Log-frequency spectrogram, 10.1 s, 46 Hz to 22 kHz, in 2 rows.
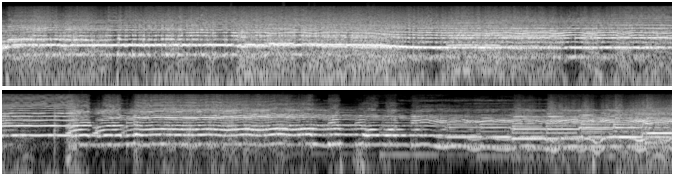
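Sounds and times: man singing a long high note: 0.0 - 10.0.

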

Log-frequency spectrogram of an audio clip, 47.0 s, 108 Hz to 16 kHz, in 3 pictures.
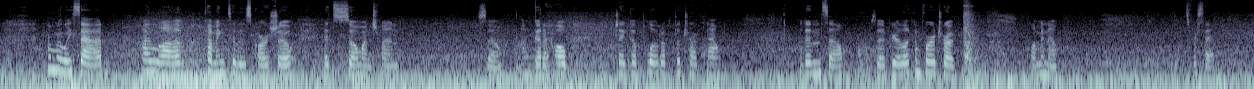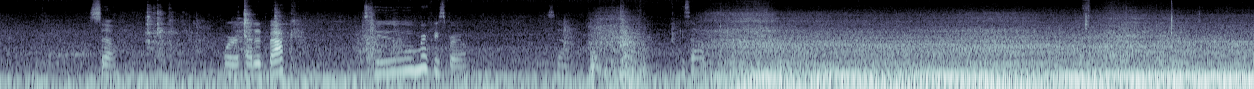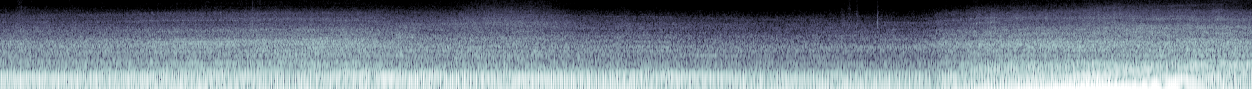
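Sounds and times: vehicle engine and road noise: 0.0 - 47.0.

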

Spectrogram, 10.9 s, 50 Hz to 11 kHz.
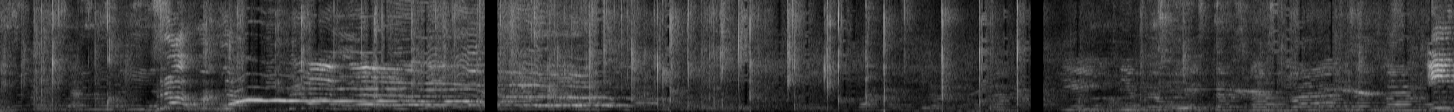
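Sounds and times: people clapping: 0.0 - 7.8.

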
